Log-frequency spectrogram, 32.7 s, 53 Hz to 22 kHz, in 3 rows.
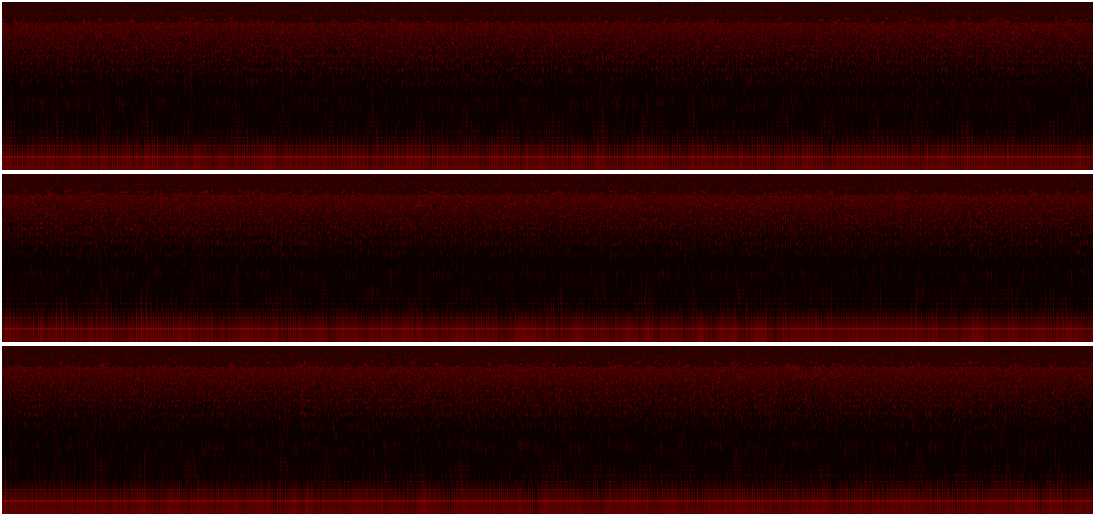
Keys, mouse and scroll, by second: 24.7 click, 26.2 click, 28.8 click.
